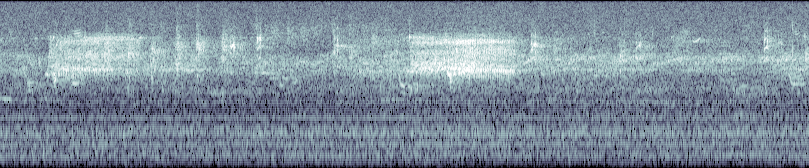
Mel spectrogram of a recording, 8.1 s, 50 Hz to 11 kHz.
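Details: Massed spring peeper chorus, Harvard, Massachusetts, April 27, 2011: continuous shrill peeping forms a high band, swelling into loud bursts early and midway before easing back to a steady background din.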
